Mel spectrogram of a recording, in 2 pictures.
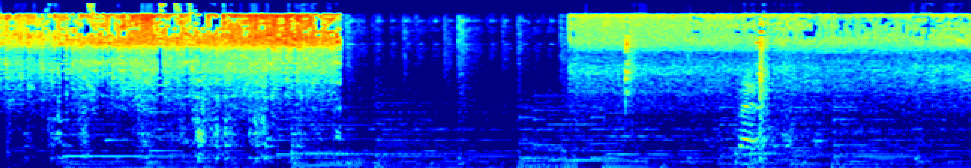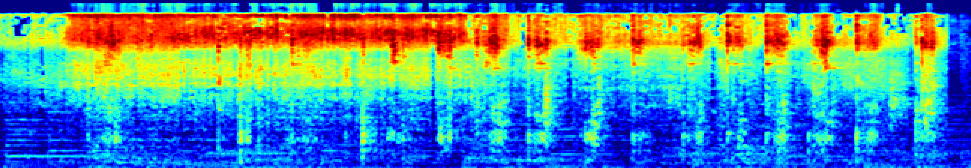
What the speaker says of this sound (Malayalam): ചുവന്നുള്ളിയും വേപ്പിലയും ചേർത്തിട്ട് വെളിച്ചെണ്ണയിൽ മുരിച്ചെടുക്കാം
